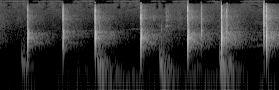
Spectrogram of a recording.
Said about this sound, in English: We're clapping in a different hand clap, but we're still in time, and we're still with rhythm, using that foot again as the offbeat like this.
